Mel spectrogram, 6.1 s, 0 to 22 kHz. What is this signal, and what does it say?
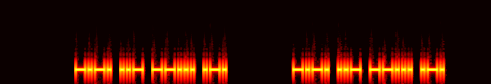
Morse code, heard as a keyed tone, about 30 wpm, 700 Hz. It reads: CU7R CU7R
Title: DXCC-100 Call Signs - 4 Characters - Repeated 2x - 30wpm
